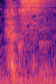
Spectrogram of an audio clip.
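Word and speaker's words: ἕξ: 이렇게게 여기 이제 여기 쉼표의 거꾸로 돼 있어서이 거친 쉼표여서 H 발음이 납니다. 그 X가 아니고 핵스 이게 핵스가 여섯이라는 뜻입니다.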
